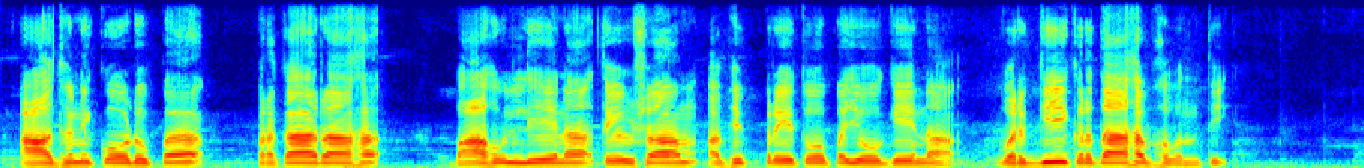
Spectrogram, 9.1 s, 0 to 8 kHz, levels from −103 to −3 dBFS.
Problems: continuous background conversations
